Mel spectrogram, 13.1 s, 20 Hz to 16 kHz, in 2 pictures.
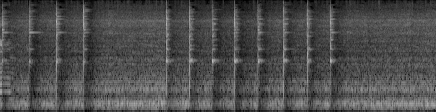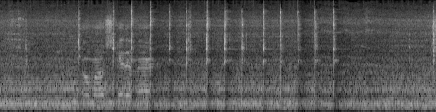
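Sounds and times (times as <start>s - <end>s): hammer striking steel on anvil: 0.0s - 1.4s, 2.5s - 5.2s, 7.7s - 11.8s.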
